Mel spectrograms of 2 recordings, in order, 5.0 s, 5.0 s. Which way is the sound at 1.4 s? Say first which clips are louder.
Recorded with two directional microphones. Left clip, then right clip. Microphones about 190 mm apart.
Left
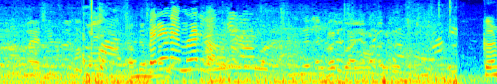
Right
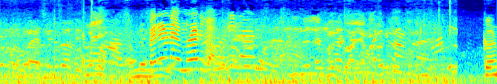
Right 4 dB; 50° left (ahead or behind).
